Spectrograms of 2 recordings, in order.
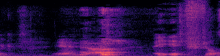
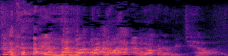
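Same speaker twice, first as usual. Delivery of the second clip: laughing, much higher and louder; 7 semitones higher, 12 dB louder than usual. Real, not acted. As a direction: break into laughter as you reassure them. Audience groans, speaker laughs.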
